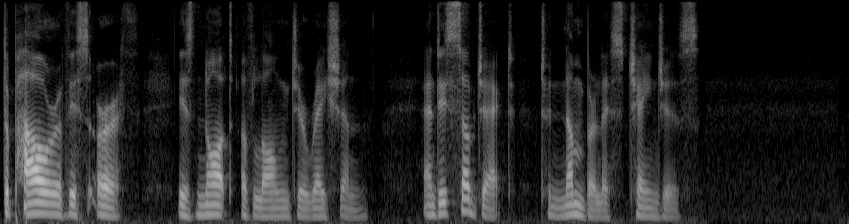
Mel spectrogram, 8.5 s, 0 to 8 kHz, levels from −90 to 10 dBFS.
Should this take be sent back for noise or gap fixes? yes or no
no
